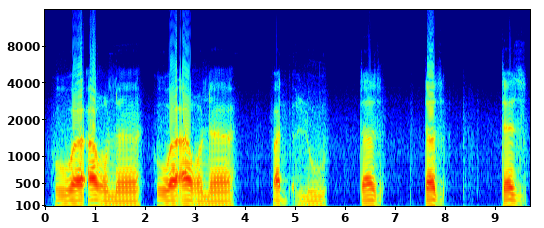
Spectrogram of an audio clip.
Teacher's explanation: these are not your qalqala letters, so do take note to not give it an echoing sound.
